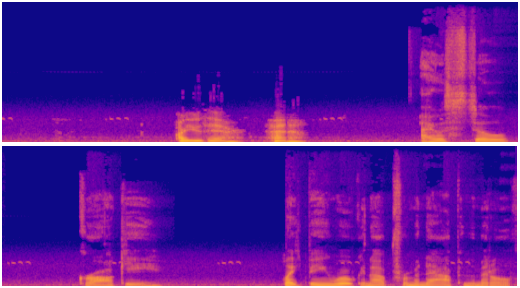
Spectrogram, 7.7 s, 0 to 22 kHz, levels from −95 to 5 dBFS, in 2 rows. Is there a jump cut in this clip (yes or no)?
yes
